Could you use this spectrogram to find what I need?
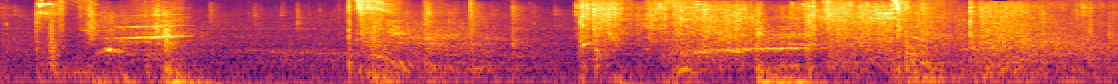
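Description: A pistol fires with heavy booms.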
